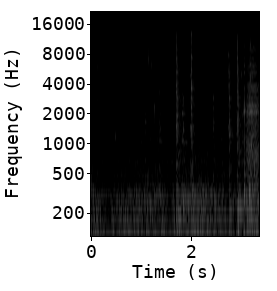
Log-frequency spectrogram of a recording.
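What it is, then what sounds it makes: Metal typewriter keys being typed. Fingertips of both hands press the round glass-topped keys of a black vintage Remington portable typewriter with a hollow metal body. Soft, quiet taps come first, followed by louder, sharper clacks with a bright edge and a low background hum.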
